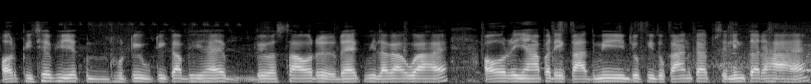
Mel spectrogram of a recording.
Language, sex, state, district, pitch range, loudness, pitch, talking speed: Hindi, male, Bihar, West Champaran, 135-145 Hz, -14 LUFS, 140 Hz, 215 wpm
